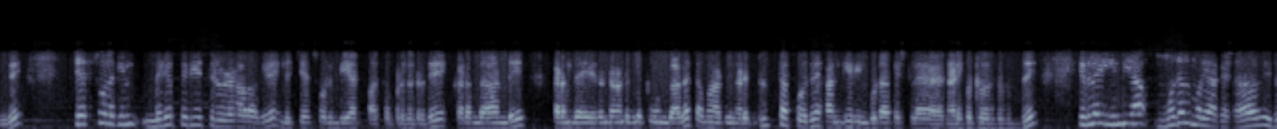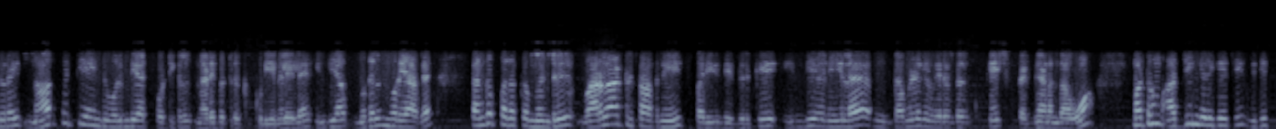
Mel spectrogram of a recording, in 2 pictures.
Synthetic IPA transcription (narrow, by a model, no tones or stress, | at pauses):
ðɐðɯt͡ʃɛsʊlɐɣɪnmɪɣɐpːɛɾɪjɐt̪ɪɾɯʋɪɻɐaːʋaːɣɐɪnd̪ɐt͡ʃɛsɔɭɪmbɪjaːʈ̚paːɾkɐpːɐɽɯɣɪndrɐðɯkɐɽɐnd̪ɐaːɳɖɯkɐɽɐnd̪ɐɪɾɐɳɖaːɳɖɯɣɐɭɯkːɯmʊnbaːɣɐt̪ɐmɪɭnaːʈːɪlnɐɽɐɪpɐʈːɪɾɯkːɯt̪ːɐpːoðɯhɐŋɡeːɾɪnbʊɽaːpɛsɪlɐnɐɽɐɪpːɐʈːrɯʋɐɾɯɣɪnɐðɯɪðɪlɐɪnd̪ɪjaːmʊðɐlmʊɾɐjaːɣɐʔɐðaːʋɐðɯɪðɯʋɐɾɐɪnaːrpɐt̪ːiɐɪnd̪ɯɔɭɪmbɪjaːʈ̚poːʈːɪɣɐɭnɐɽɐɪpːɐʈːɪɾɯkːɐ̥kːuːɽɪjɐnɪlɐjɪlɐʔɪnd̪ɪjaːmʊðɐlmʊɾɐjaːɣɐ | t̪ɐŋɡɐpːɐðɐkːɐmʋɛndrɯʋɐɾɐlaːʈːrɯsaːðɐnɛjɐpɐɾɪʋis̬ɛjðɪɾɯkːɯɪnd̪ɪjanɪjɐlɐt̪ɐmɪɻɐɣɐʋɪɾɐŋɡɐɭkʊkeːʂpɛʈ̚nɐːɽɐnd̪aːʋʊ̃ | mɐʈːrɯmɐd͡ʒɪnɡɐɾɪɣeːt͡ʃːiʋɪðjɐ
